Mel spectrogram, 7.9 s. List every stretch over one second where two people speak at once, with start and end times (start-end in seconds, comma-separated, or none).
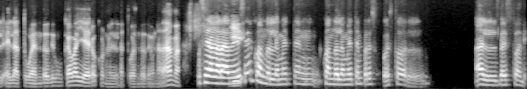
none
